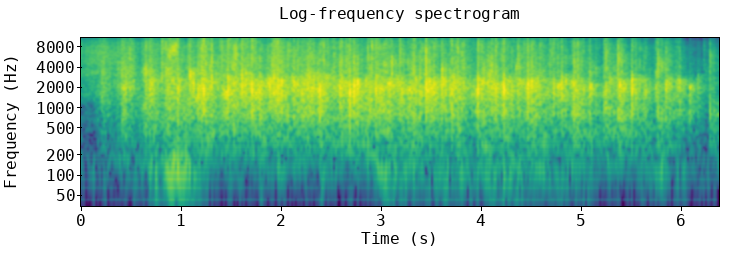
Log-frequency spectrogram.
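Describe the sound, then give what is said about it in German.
Sustained audience applause, a dense crackle of many hands clapping at steady volume for several seconds before tapering slightly at the end. “Wir geben Ihnen doch einen Applaus.”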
